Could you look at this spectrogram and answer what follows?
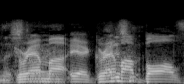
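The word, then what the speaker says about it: Baals: Yes, Harry Balls. And it's Harry Balls. It's spelled B-A-A-L-S. That's balls.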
